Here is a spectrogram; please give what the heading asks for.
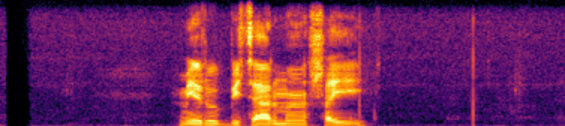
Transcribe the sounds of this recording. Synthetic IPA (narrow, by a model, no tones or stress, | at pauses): meɾobit͡sarmasʌɦi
